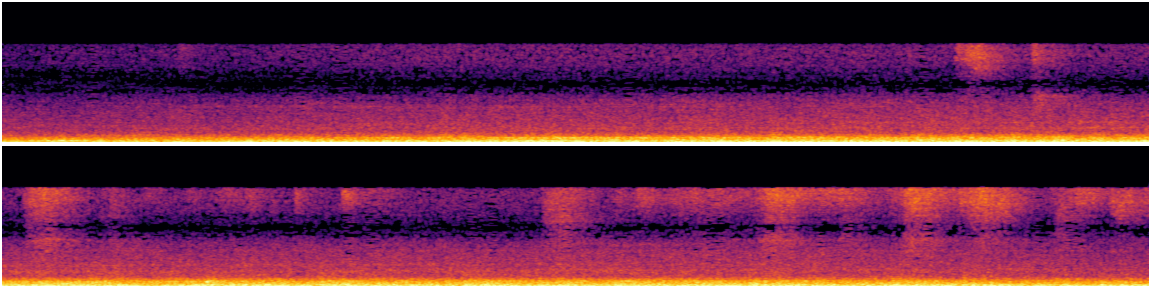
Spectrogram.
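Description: An MTR East Rail Line electric train running past on the track, a steady low rolling noise of wheels on rail.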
